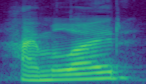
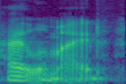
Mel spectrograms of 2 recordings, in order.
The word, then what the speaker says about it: Hylamide: I've been saying Hymalide. It's definitely Hylamide.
